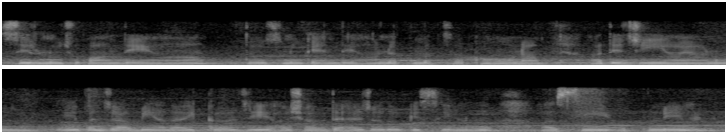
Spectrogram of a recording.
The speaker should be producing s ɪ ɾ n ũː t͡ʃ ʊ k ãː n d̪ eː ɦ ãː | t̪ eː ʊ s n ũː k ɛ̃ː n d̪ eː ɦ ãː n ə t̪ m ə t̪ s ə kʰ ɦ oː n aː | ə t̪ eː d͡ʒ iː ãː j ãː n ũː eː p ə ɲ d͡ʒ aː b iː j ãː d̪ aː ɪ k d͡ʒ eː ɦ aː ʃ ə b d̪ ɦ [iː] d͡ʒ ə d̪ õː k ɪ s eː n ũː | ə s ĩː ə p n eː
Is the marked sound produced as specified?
no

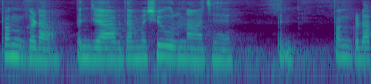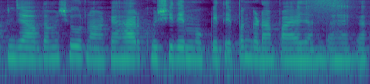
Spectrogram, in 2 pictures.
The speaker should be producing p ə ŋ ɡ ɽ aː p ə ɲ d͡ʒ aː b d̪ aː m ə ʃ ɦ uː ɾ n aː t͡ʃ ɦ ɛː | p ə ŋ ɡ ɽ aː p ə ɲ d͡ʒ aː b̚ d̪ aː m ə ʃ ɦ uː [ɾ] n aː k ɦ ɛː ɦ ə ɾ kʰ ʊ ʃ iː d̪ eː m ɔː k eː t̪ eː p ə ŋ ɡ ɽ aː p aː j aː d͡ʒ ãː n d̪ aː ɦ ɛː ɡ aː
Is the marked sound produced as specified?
yes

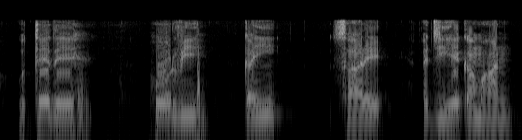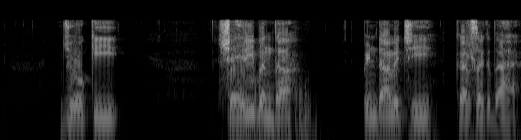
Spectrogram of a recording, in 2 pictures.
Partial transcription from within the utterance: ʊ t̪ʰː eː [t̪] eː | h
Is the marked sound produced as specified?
no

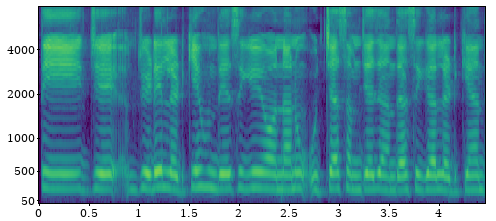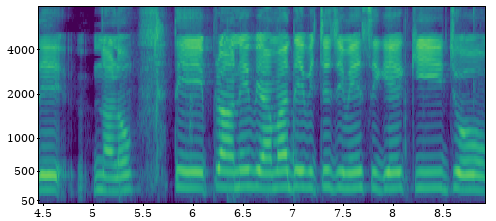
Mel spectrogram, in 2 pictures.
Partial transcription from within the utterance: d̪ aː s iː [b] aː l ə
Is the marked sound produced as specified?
no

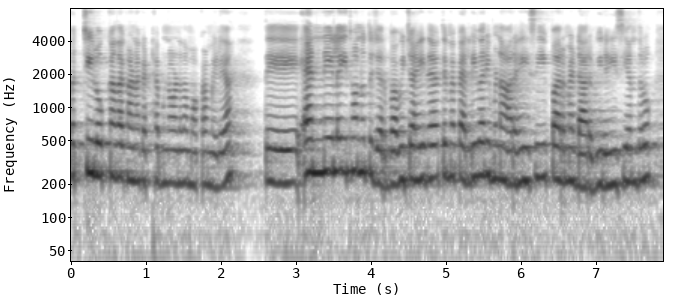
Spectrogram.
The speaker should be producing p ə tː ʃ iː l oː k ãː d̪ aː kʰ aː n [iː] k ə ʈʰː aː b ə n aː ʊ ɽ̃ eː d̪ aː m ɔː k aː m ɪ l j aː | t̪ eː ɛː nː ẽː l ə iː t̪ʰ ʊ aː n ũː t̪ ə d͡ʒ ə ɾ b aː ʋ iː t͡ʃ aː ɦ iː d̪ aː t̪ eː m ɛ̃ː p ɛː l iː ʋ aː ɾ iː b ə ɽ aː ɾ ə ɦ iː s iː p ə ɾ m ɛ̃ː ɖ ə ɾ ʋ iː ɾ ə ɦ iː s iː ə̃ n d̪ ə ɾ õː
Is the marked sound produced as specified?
no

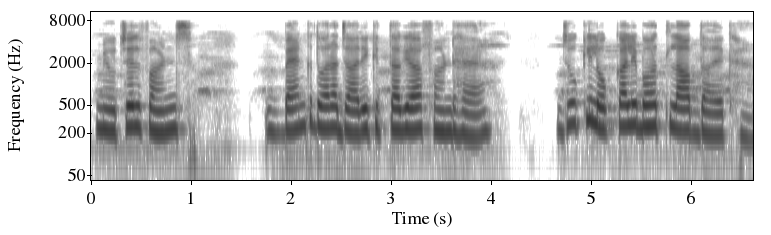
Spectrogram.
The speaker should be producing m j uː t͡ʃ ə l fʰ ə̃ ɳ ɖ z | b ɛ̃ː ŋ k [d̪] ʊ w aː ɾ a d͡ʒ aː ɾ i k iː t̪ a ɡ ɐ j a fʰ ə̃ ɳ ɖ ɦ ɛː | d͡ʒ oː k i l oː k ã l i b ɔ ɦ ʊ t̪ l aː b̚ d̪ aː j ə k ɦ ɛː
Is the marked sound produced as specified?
yes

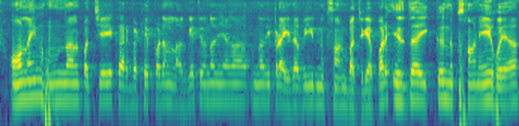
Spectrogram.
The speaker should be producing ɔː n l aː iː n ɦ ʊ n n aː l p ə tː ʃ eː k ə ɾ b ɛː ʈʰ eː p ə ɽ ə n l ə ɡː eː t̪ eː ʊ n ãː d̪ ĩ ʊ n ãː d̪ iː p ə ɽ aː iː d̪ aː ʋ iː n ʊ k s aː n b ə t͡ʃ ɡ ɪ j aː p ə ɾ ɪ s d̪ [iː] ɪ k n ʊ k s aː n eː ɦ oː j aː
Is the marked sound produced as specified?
no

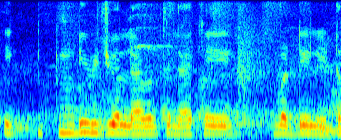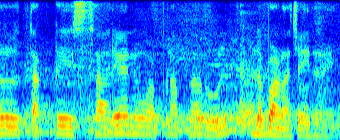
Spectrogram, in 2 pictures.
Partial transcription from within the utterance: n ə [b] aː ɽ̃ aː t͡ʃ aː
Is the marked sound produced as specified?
yes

